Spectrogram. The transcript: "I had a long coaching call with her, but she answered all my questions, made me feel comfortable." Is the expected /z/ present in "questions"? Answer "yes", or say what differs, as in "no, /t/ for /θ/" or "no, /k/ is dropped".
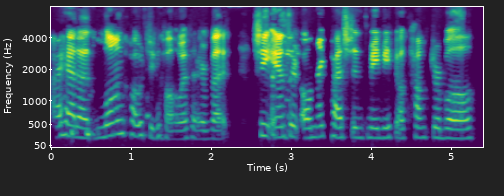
yes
